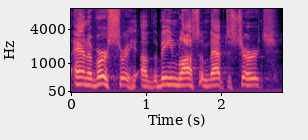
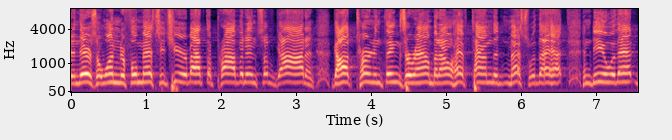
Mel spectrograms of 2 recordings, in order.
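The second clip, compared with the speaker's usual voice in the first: ordinary talk, nothing marked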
